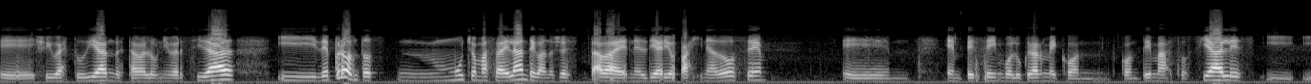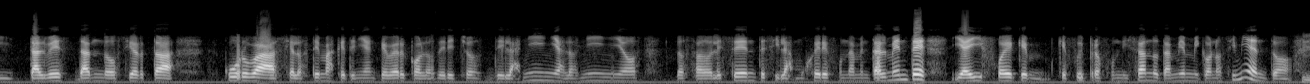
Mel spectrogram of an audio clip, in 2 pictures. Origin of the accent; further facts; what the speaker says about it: Lomas de Zamora, Buenos Aires Province, Argentina; Soy oriunda de Lomas de Zamora, en el sur del conurbano bonaerense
